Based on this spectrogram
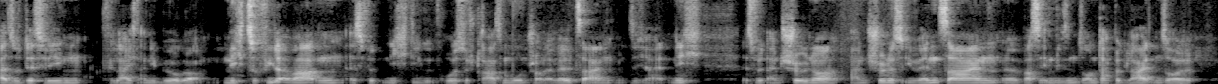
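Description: Speaking at a moderate pace with hardly any pauses, a man with a very deep, low voice uses ordinary pitch variation amid noticeable background noise and audible room echo. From Germany, Krefeld (Lower Rhine). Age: 50s. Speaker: sports retailer and local business association chair. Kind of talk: interview. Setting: conference room in his shop.

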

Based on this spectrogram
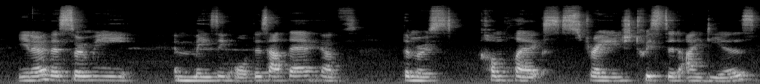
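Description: Speaking at a fairly slow pace with an Australian accent, a woman keeps a monotone, flat intonation amid audible room echo. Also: medium pitch for a woman. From Australia, rural Victoria and Geelong. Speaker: fashion entrepreneur. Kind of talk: interview conversation. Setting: studio.

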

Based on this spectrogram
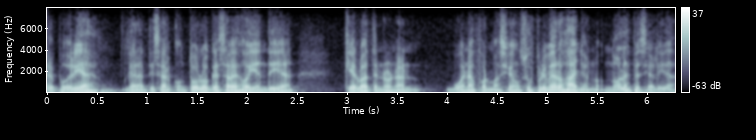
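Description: A man speaks at a fairly quick pace with vocal fry and a medium pitch. His intonation stays fairly even. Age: 30s. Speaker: podcast host. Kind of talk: casual interview.

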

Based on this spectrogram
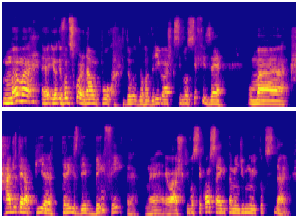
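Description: A man's somewhat breathy, fairly high-pitched voice at a fairly slow pace, with ordinary pitch variation. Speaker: radiation oncologist. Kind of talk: professional panel discussion.

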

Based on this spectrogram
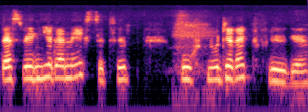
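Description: A woman is speaking. Her pace is moderate. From Swabia, southwest Germany. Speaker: Zumba enthusiast, podcast guest. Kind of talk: casual interview.

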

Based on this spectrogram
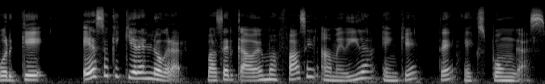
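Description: Very wide pitch swings mark this fairly slow delivery, captured in a very clean recording with a silent background. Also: woman, fairly high pitch for a woman. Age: 30s. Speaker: relationship educator and podcast host. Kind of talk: motivational talk. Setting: studio.

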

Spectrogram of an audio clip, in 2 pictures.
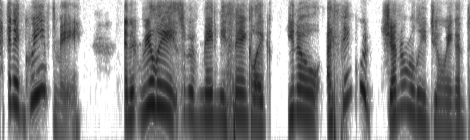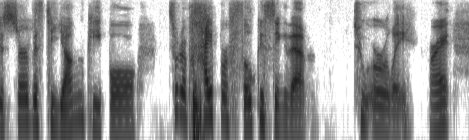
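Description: In an American accent, a woman speaks at a moderate pace with a fairly high pitch and very wide pitch swings, against a quiet background. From US. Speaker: HR executive. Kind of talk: interview.

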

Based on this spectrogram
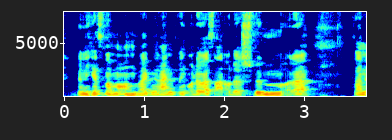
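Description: A man speaks at a fairly quick pace in a fairly low pitch. He has a normal speaking voice and fairly even intonation. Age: 30s. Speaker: mountaineer and management consultant. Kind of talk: podcast interview.

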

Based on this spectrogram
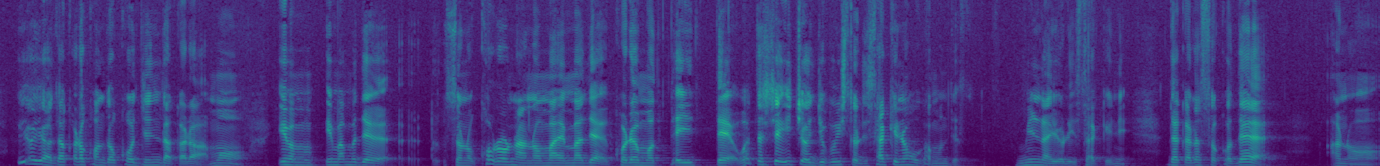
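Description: On a very clean recording with a silent background, a woman with a fairly low pitch and a bright, sharp tone speaks at a fairly slow pace, with ordinary pitch variation and big swings in loudness. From Okinawa, after childhood in Saipan. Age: 90s. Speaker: war survivor and civic activist. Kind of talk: oral history interview.

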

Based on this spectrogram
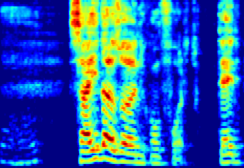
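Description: A man with an unremarkable speaking voice, fairly high in pitch, at a fairly quick pace, on a very clean recording with a silent background. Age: 30s. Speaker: startup founder and entrepreneur. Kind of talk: casual interview, personal storytelling. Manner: casual, slangy with many fillers.

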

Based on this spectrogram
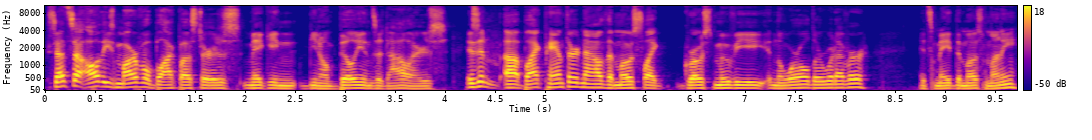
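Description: A man speaks at medium pitch with ordinary pitch variation and a moderate pace, on a very clean recording with a silent background. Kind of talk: casual chat. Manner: chill, joking.

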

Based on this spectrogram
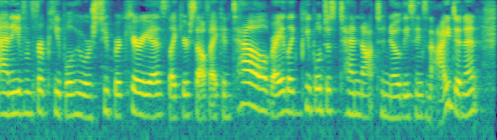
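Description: With an American accent, a woman talks at a fairly quick pace with hardly any pauses, her medium pitch carried by an animated tone. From Pittsburgh, Pennsylvania. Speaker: nonprofit founder. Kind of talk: interview.

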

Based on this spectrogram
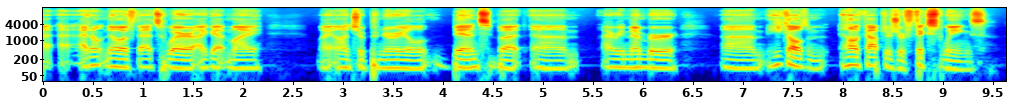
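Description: Recorded very cleanly with a silent background and a dry, close sound with no echo, a man with a normal speaking voice talks at a fairly low pitch and a moderate pace. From Idaho, moved from Texas at ten. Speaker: physical therapist and clinic business owner. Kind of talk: casual interview. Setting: studio.

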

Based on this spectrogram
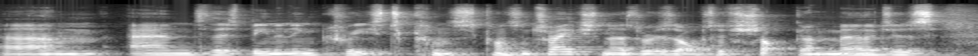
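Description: At a fairly quick pace, a man with a very deep, low pitch and ordinary pitch variation speaks over noticeable background noise. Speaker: fintech commentator. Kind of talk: casual chat.

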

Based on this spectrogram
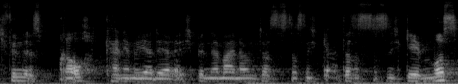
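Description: The speaker is a man, with noticeable background noise behind him. He keeps a moderate pace and ordinary pitch variation. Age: 20s. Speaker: voter guest, office employee. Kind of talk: casual interview chat. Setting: radio studio, live broadcast.

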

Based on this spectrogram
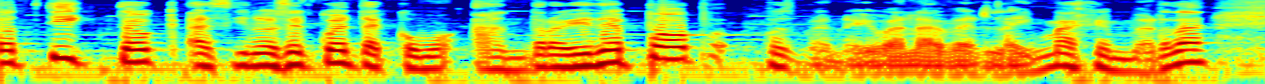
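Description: Noticeable background noise can be heard. Over it, a man talks at a fairly quick pace. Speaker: radio host. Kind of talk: casual chat.

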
